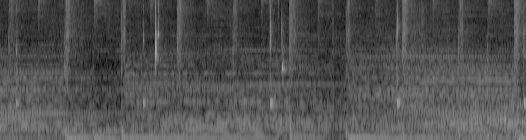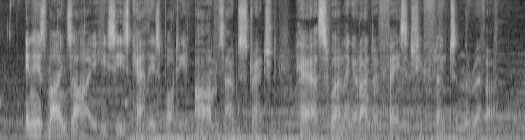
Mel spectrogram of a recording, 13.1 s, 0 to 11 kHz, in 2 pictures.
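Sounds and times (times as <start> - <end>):
tap dripping in a flat: 0.1 - 0.4, 1.6 - 2.3, 3.3 - 3.8, 4.9 - 5.3, 6.4 - 6.8
speech: 6.9 - 13.0
steady low hum: 7.8 - 13.1.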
